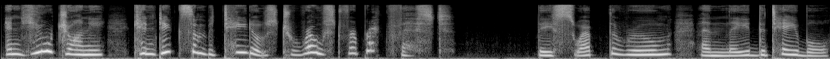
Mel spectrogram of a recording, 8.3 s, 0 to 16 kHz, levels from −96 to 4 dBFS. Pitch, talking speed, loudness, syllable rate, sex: 290 Hz, 135 wpm, -16 LUFS, 3.6 syllables/s, female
